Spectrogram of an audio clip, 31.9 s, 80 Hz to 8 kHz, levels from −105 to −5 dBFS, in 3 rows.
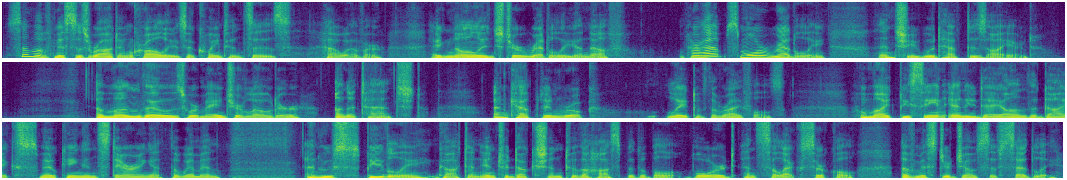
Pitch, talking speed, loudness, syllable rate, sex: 150 Hz, 120 wpm, -17 LUFS, 4.2 syllables/s, female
